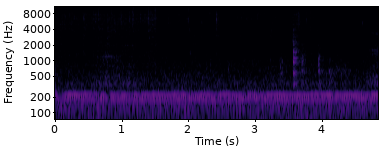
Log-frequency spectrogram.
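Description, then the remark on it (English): Thick, heavily seasoned bread slices sizzle steadily in a hot pan, a continuous crackle over a low hum, with a few brief clicks of utensil contact near the end. No one speaks. “You can hear that sizzle. So the pan is hot, ready to go.”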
